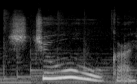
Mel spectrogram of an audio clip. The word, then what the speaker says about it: щука: визначимо куди падає наголос покличемо щука щука сила голосу більше падає на звук у А це і означає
